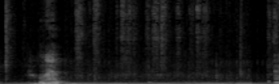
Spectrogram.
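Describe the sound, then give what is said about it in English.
A pen writing on paper, with faint, scratchy strokes continuing over a steady low hum. A brief voiced sound occurs near the start. “I don't know if you can hear it. Can you hear it? Yeah, I can hear you writing.”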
